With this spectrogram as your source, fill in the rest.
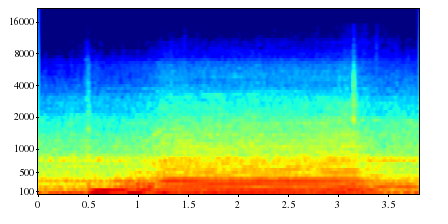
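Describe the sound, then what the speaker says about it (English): A Ram TRX pickup truck engine with an AWE aftermarket exhaust revs up sharply to full throttle, roaring loudly and holding the high rumble for a few seconds before easing slightly. "let me do a quick full throttle stab for you"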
